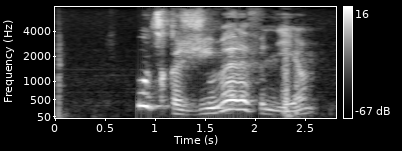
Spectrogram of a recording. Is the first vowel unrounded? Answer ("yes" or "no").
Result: no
